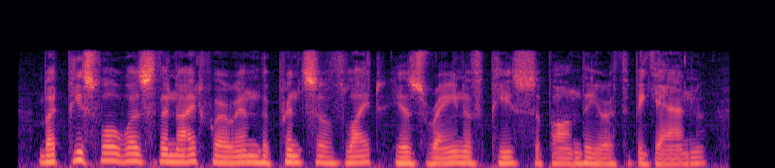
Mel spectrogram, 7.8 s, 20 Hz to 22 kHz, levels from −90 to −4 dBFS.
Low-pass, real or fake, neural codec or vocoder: 7.2 kHz; fake; vocoder, 22.05 kHz, 80 mel bands, WaveNeXt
